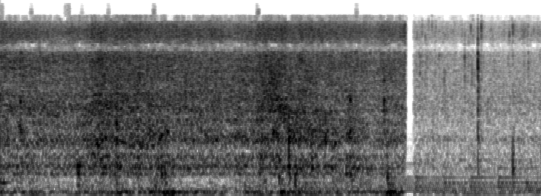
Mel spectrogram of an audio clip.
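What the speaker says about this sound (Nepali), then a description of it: "अब यसलाई एकैछिन भुट्छु मैले।" Steady, dense sizzling of meat masala spices frying in a hot pan, loud and close, dropping suddenly to a quieter crackle near the end with a few sharp pops.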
